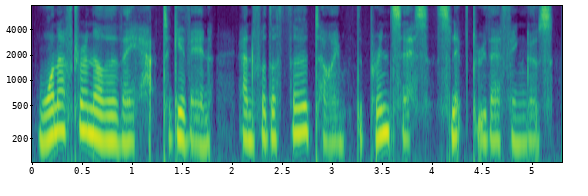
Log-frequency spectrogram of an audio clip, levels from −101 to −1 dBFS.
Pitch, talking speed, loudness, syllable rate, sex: 200 Hz, 215 wpm, -19 LUFS, 5.5 syllables/s, female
